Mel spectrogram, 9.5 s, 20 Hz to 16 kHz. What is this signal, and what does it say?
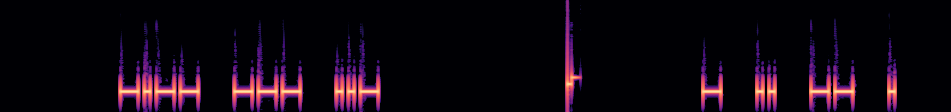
Morse code, heard as a keyed tone, about 20 wpm, spaced as for 14 wpm, 690 Hz. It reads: YOU TIME
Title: 2x Character Spacing - Top 100 Words - 20wpm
